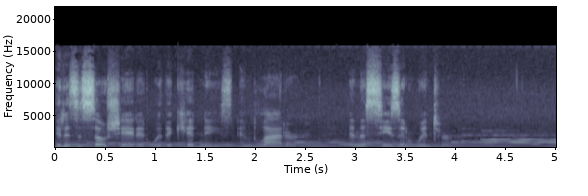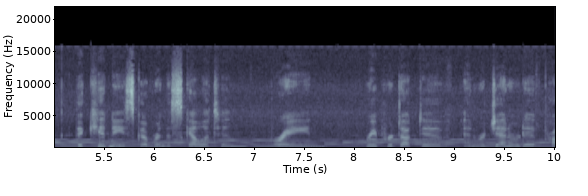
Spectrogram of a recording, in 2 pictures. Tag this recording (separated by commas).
Water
